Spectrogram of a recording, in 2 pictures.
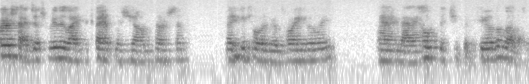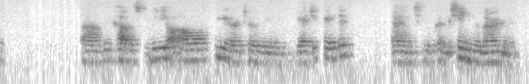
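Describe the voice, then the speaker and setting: A man with a fairly high pitch speaks at a moderate pace with fairly even intonation and long, frequent pauses. Audible room echo surrounds his voice. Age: 70s. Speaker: retired nurse, audience member. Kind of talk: audience comment.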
